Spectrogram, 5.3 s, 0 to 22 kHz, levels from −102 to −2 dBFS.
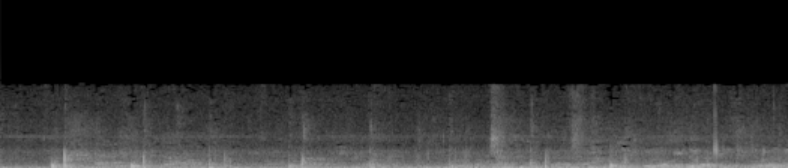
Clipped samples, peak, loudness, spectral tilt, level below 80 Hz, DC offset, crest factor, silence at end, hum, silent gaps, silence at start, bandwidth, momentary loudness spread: under 0.1%; -16 dBFS; -41 LUFS; -6.5 dB/octave; -50 dBFS; under 0.1%; 24 dB; 0 s; none; none; 0 s; 11.5 kHz; 5 LU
